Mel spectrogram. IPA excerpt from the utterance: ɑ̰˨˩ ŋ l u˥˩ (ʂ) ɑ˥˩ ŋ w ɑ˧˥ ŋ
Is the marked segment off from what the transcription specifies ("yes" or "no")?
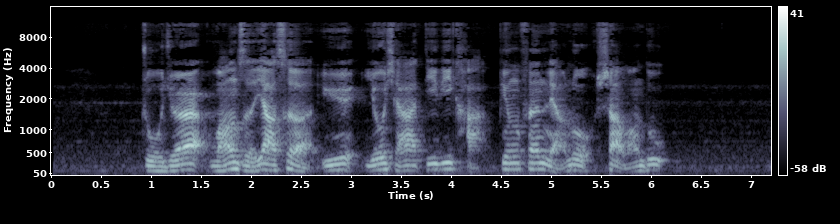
no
